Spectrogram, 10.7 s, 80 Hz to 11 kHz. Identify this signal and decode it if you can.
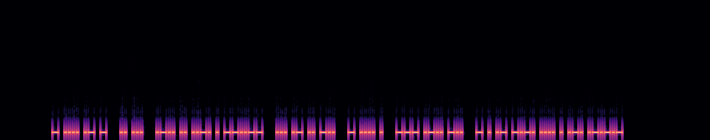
Morse code, heard as a keyed tone, about 37 wpm, 700 Hz. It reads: THAT IS LIFE, SAID THE OLD TEACHER.
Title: Sentences from Top 900 Words 40wpm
